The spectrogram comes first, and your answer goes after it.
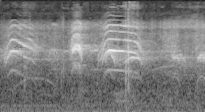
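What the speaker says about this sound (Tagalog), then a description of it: "Ito may mga ibon" Several birds give short, high chirps and squawks in quick bursts, moderately close, with no talking.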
